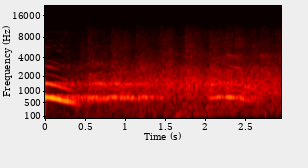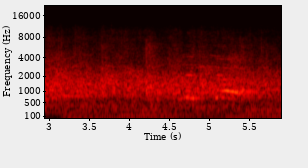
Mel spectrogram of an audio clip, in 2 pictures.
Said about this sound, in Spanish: Si está aplaudiendo a mí, es demasiado, pero yo creo que el Señor se merece un aplauso de honra.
